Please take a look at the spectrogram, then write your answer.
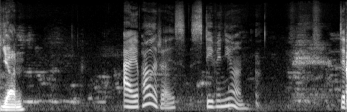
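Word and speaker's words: Yeun: conan o'brien and apparently conan o'brien had been pronouncing his name wrong for like years and he's like no it's just young i apologize stephen young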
